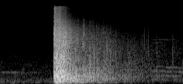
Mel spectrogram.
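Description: A sky shot firework goes off with a single sharp, loud bang that rings out and fades over about a second, with near silence just before.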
